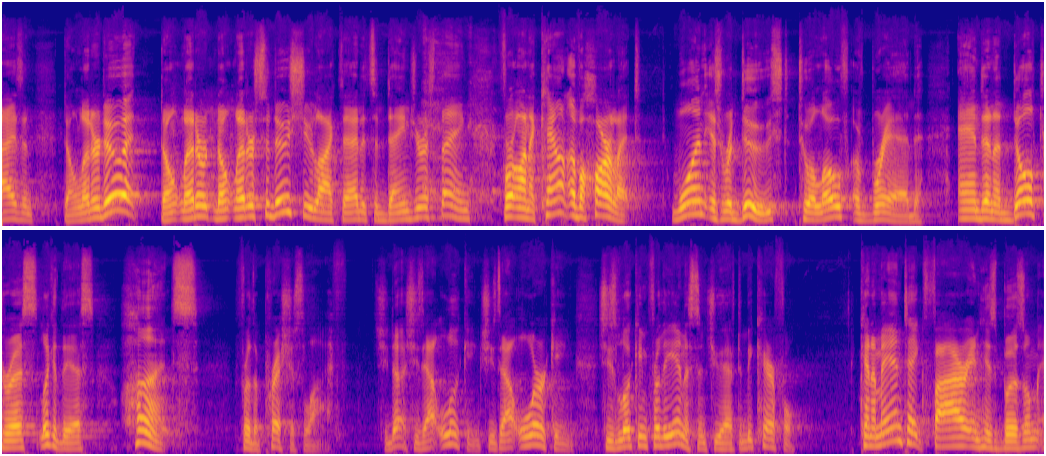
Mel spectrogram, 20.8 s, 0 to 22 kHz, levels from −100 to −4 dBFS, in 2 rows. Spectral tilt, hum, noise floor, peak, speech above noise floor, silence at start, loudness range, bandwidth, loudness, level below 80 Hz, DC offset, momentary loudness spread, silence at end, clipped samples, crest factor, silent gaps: -5 dB/octave; none; -66 dBFS; -4 dBFS; 43 dB; 0 s; 9 LU; 15.5 kHz; -24 LUFS; -66 dBFS; under 0.1%; 15 LU; 0 s; under 0.1%; 20 dB; none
